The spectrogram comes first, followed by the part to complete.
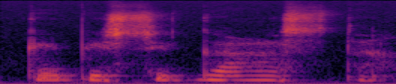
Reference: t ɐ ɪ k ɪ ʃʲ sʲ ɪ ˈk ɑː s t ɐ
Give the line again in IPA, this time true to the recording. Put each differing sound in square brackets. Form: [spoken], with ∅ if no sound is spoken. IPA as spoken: [k] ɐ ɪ [p] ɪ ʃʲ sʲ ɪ [ˈɡ] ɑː s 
